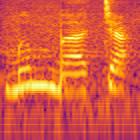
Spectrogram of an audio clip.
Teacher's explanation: Contohnya pengimbuhan prefiks me pada kata dasar baca. Nah, akan memunculkan bunyi sengau M yang semula tidak ada, sehingga menjadi kata membaca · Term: pemunculan fonem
